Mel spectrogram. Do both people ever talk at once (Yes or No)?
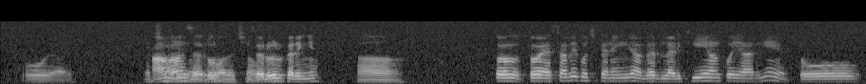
Yes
